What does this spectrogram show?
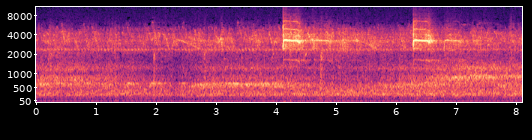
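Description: Two short, loud bird calls about two seconds apart, over a steady noisy background.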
